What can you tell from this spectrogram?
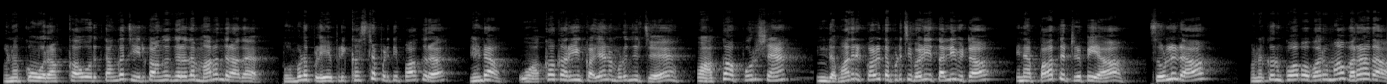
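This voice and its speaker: A stern, righteous father-in-law in a family cartoon, voiced by a man. He lectures indignantly in a rather high voice. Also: fast talker, close to an everyday voice. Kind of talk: cartoon voice acting.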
